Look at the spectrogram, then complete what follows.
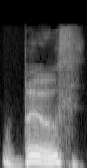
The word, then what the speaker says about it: Boothe: And he said, is it Boothe or Booth? And I was like, no, it's Booth. We just added an E when John Wilkes Booth killed Abraham Lincoln.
